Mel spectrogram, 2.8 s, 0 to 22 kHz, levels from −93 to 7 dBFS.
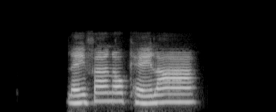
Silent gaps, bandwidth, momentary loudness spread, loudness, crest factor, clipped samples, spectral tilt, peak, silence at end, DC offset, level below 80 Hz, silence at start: none; 7.6 kHz; 6 LU; -18 LUFS; 16 dB; under 0.1%; -4.5 dB/octave; -6 dBFS; 0.8 s; under 0.1%; -72 dBFS; 0.7 s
